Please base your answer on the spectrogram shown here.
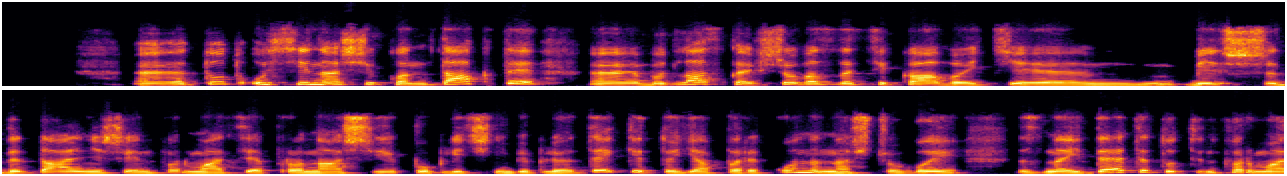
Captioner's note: foreign Language Spoken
